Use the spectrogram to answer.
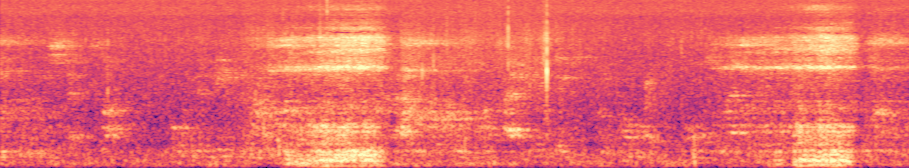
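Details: A father snoring: two loud, rough, rattling snores on inhaling, about four seconds apart, with quiet breathing between.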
